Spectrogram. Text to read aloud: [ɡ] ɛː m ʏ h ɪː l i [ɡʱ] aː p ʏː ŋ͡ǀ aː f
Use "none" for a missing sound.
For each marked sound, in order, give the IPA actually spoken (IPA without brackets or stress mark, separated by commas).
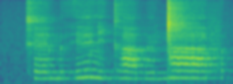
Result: kʰ, ɡʱ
